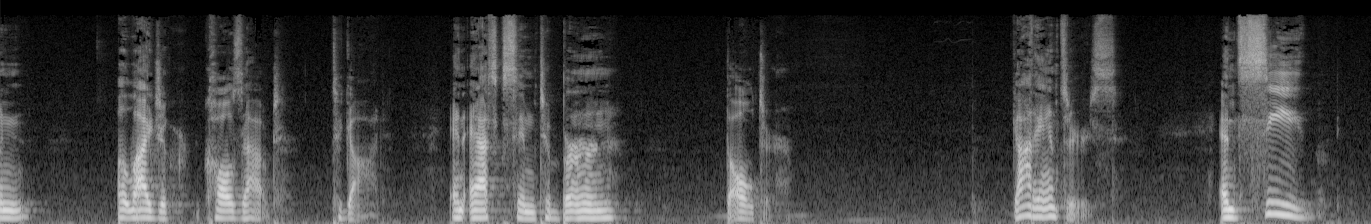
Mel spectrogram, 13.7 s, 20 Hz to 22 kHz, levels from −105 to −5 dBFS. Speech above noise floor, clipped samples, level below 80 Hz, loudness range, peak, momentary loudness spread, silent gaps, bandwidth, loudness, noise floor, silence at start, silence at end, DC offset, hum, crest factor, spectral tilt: 36 dB; under 0.1%; -54 dBFS; 9 LU; -8 dBFS; 19 LU; none; 16.5 kHz; -27 LUFS; -62 dBFS; 0 s; 0.6 s; under 0.1%; none; 22 dB; -5 dB/octave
